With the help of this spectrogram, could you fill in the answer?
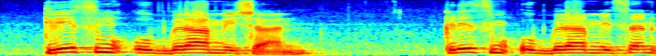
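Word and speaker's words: XRISM: रखना है सबसे पहले एक्स आर आई एसएम इसे प्रोनाउंस करते हैं कृष्म nasa's एक्सप्लोरेशन एजेंसी किसके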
